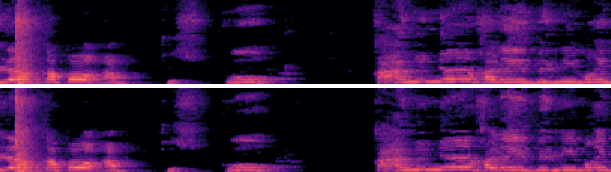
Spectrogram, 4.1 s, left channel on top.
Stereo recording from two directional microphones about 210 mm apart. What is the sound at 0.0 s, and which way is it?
Speech, 20° left (ahead or behind).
